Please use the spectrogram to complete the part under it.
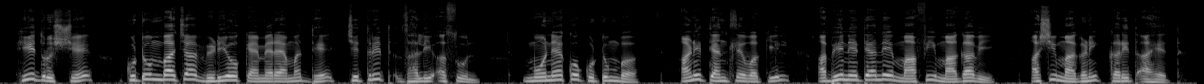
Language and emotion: Marathi, neutral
